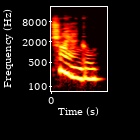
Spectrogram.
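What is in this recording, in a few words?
"triangle", British English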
